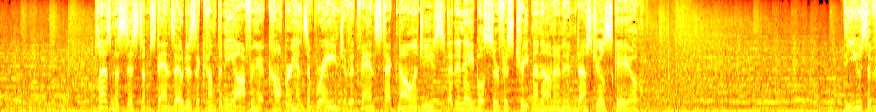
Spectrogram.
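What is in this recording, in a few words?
male, Canadian English, narration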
